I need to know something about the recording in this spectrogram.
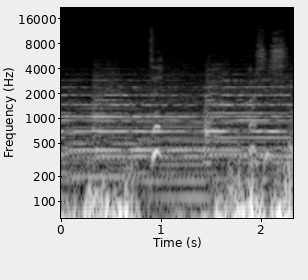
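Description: Church bells ringing in the church tower, several overlapping tones sounding on together.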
